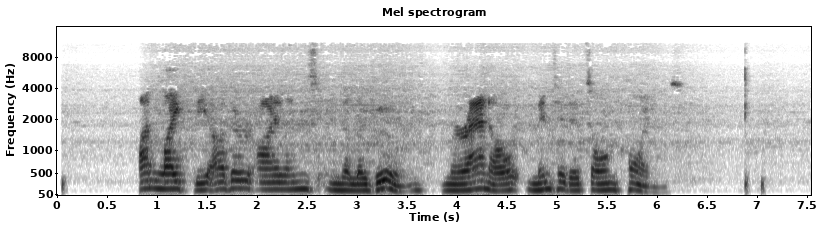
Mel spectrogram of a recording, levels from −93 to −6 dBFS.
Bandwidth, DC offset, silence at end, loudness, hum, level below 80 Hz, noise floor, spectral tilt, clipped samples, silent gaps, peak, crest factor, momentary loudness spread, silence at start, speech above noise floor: 11 kHz; under 0.1%; 0.65 s; -20 LUFS; none; -64 dBFS; -61 dBFS; -6.5 dB/octave; under 0.1%; none; -2 dBFS; 18 dB; 18 LU; 0.05 s; 41 dB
